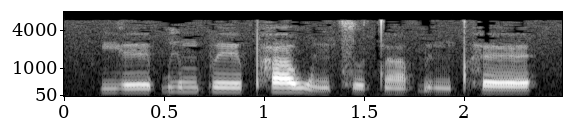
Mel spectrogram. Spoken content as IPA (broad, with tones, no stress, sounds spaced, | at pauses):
j eː˦ ɓ i˦ m p eː˦ pʰ a˦ w ĩ˨ t͡s ʊ˨ t ã˨ ɓ ɪ˨ ŋ pʰ ɛ˦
